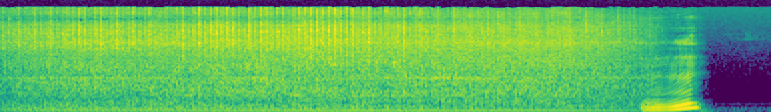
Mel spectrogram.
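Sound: tractor engine running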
